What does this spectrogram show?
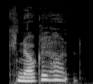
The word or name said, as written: knokkelhånd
